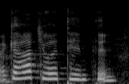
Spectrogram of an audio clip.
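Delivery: high lisping singer voice. Retold or imitated. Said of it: "he has a lisp".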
